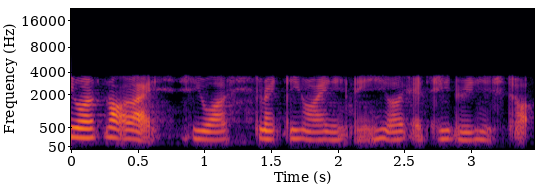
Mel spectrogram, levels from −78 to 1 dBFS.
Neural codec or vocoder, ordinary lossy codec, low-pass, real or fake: autoencoder, 22.05 kHz, a latent of 192 numbers a frame, VITS, trained on one speaker; none; 3.6 kHz; fake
